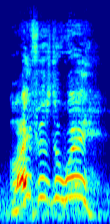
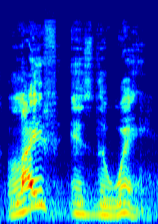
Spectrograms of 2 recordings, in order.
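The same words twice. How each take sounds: First: High, ringing, pressed hard; high emphatic. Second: Low, soft, slow sermon line; low slow preaching. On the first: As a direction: proclaim it up high. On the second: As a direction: intone it like a guru. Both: Shown as a demonstration. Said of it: "repeated for effect".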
